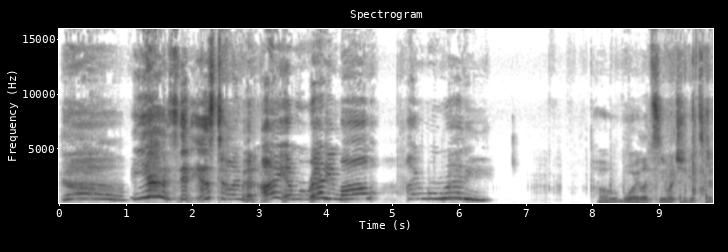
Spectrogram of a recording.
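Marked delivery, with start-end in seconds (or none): 0.1-6.5 very high, loud joyful cry; overjoyed fawn. A narrator's reading. Fawn telling Mom he is ready, high and joyful. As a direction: shout it out bursting with joy.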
